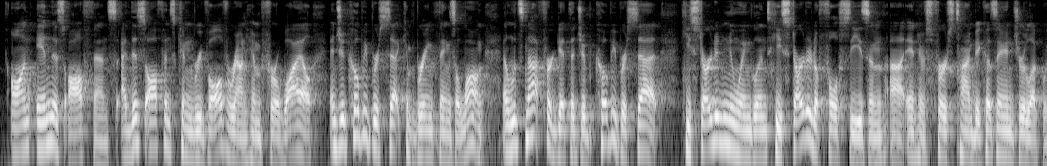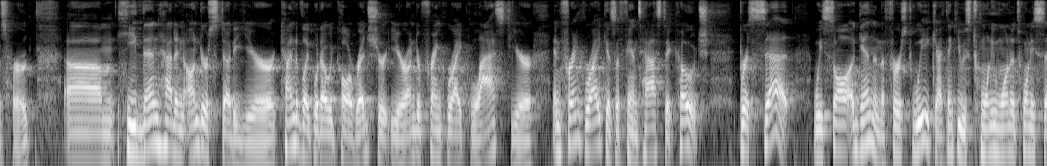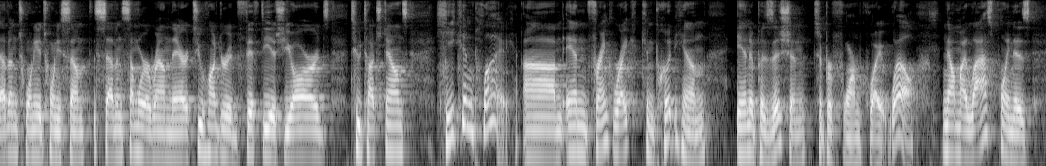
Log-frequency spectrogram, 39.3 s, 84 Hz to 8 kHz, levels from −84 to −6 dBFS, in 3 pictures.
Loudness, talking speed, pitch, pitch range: -17 LUFS, 190 wpm, 115 Hz, 110-135 Hz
